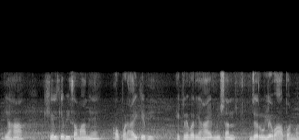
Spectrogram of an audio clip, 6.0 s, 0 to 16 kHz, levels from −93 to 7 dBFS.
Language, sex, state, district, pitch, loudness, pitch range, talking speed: Chhattisgarhi, female, Chhattisgarh, Raigarh, 185 Hz, -17 LUFS, 170-200 Hz, 180 wpm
